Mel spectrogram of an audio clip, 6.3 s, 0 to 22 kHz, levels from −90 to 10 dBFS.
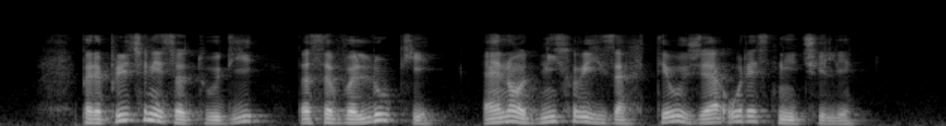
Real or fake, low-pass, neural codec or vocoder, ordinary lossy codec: real; 7.2 kHz; none; none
